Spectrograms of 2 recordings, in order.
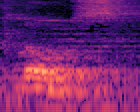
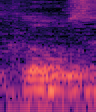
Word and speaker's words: close: تمام، اسهل نطق ليها انك تنطقها زي ما بيقفل يفتح ويقفل الباب، قول close close، لكن ما فيش حاجة خالص اسمها closes.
